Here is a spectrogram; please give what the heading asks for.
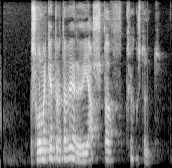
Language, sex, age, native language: Icelandic, male, 40-49, Icelandic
